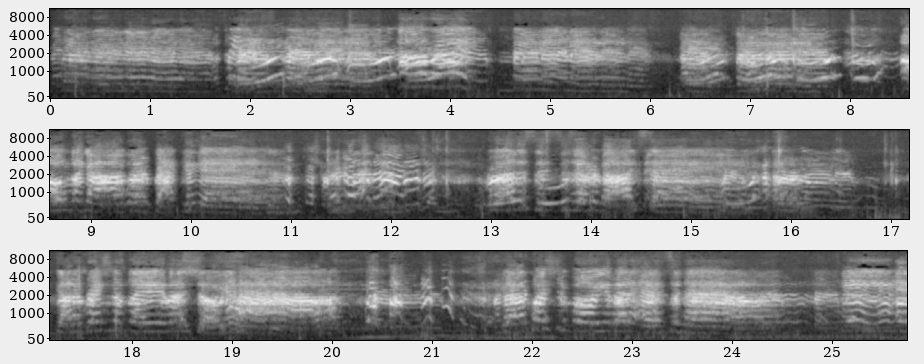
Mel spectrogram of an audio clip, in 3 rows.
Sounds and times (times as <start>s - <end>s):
Female singing: 13.0s - 19.9s, 21.7s - 25.7s.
